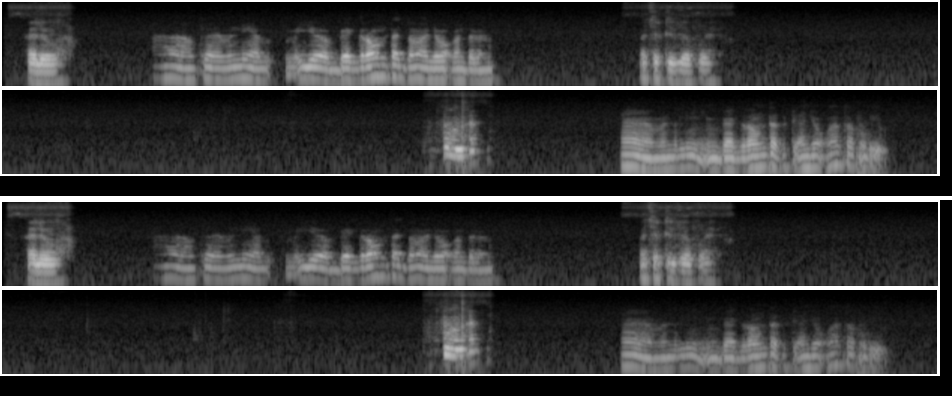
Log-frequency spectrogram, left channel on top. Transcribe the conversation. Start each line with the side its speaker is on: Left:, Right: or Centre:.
Right: ᱦᱮᱞᱳ
Left: ᱦᱮᱸ ᱳᱠᱮ ᱮᱢᱱᱤ ᱤᱭᱟᱹ ᱵᱮᱠᱜᱨᱟᱣᱩᱱᱰ ᱴᱟᱜ ᱫᱚᱢᱮ ᱟᱸᱡᱚᱢᱚᱜ ᱠᱟᱱ ᱛᱟᱹᱵᱤᱱᱟ᱾
Right: ᱟᱪᱪᱷᱟ ᱴᱷᱤᱠ ᱜᱮᱭᱟ ᱦᱟᱯᱳᱭ, ᱜᱚᱝᱠᱮ
Left: ᱦᱮᱸ ᱢᱮᱱᱫᱟᱹᱞᱤᱧ ᱵᱮᱠᱜᱨᱟᱣᱩᱱᱰ ᱴᱟᱜ ᱠᱟᱹᱴᱤᱡ ᱟᱸᱡᱚᱜ ᱠᱟᱱᱟ ᱛᱚ ᱠᱟᱹᱴᱤᱡ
